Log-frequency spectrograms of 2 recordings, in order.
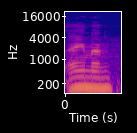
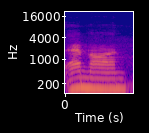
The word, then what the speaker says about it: Amnon: spelling from last week it's not eamonn it's amnon who is the son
